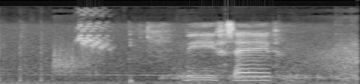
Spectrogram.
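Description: Electronic menu blips chime.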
